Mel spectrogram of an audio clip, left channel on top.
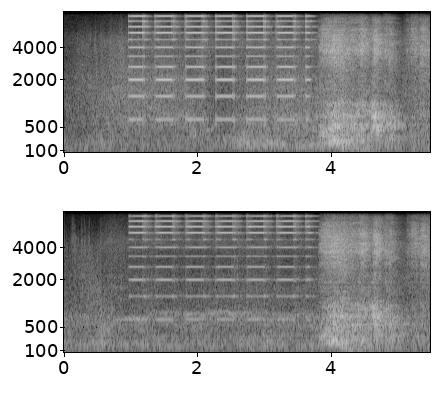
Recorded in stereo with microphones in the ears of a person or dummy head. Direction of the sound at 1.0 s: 45° left (ahead or behind).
